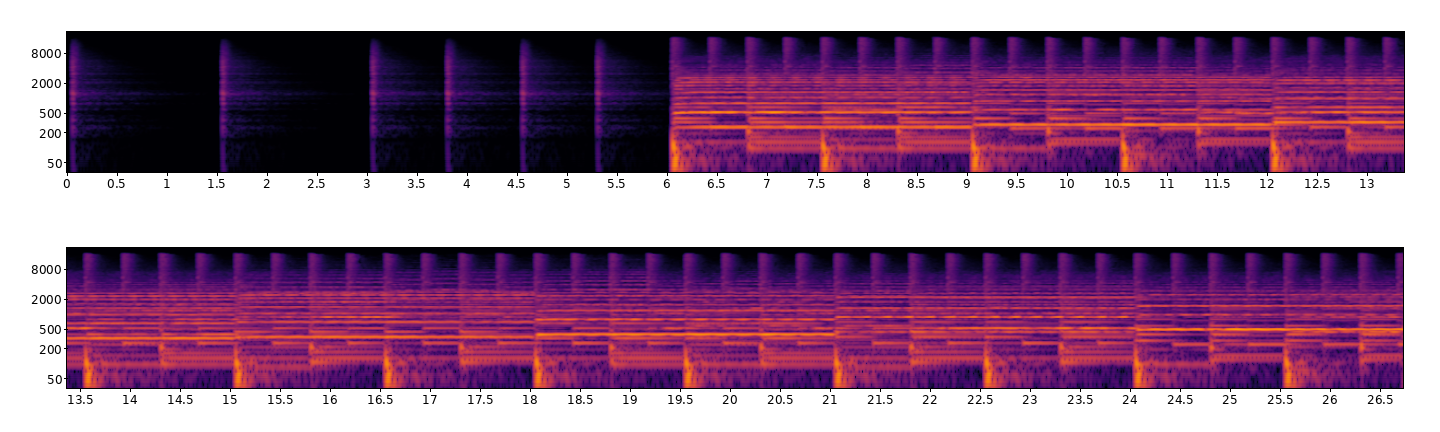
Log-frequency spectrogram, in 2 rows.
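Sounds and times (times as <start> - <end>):
musical scale: 6.1 - 26.7.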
